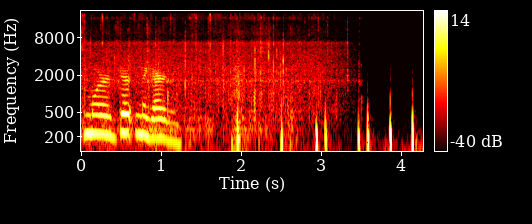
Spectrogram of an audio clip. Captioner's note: rain drops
